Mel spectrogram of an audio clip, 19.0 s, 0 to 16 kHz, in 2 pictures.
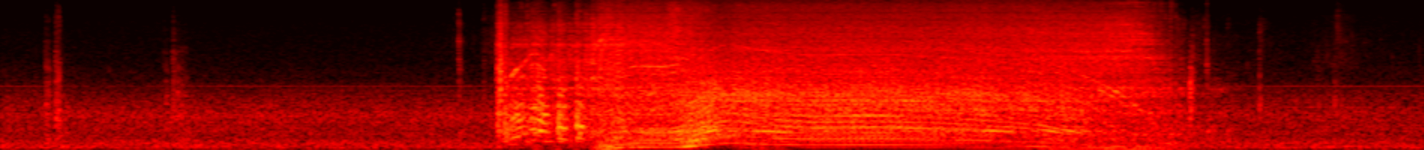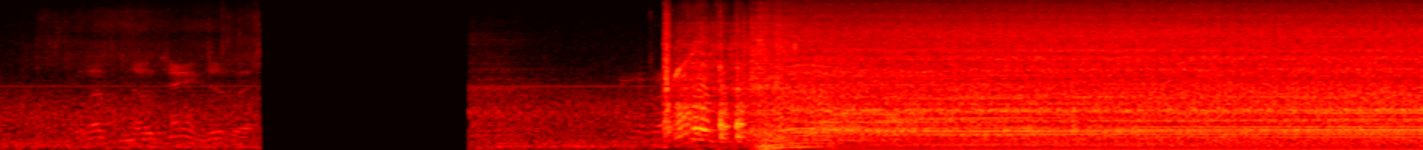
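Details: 1998 or 1999 BMW E36 M3 convertible petrol engine, 160,000 miles: starts, revs hunt up and down, dies, restarts to an uneven idle; ICV replacement didn't help, runs fine with mass airflow sensor unplugged, so faulty MAF.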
